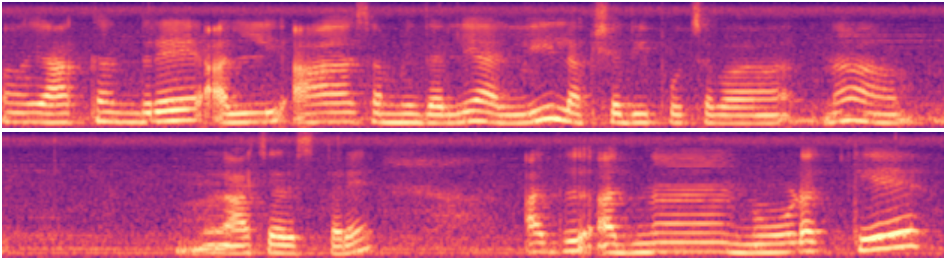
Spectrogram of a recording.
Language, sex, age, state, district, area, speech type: Kannada, female, 18-30, Karnataka, Tumkur, rural, spontaneous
